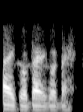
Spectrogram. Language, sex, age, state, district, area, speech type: Malayalam, male, 30-45, Kerala, Thiruvananthapuram, urban, conversation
